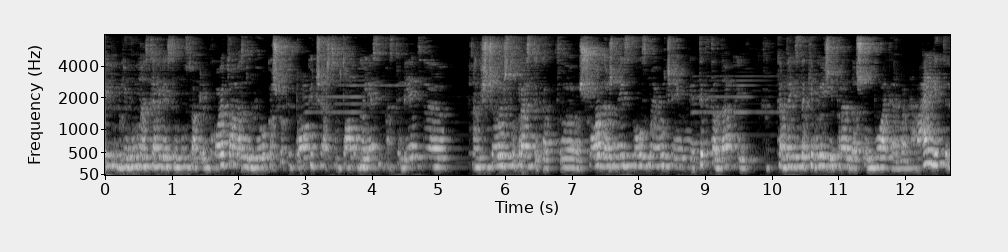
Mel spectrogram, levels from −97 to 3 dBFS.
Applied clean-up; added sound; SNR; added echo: classical method WPE with log-MMSE.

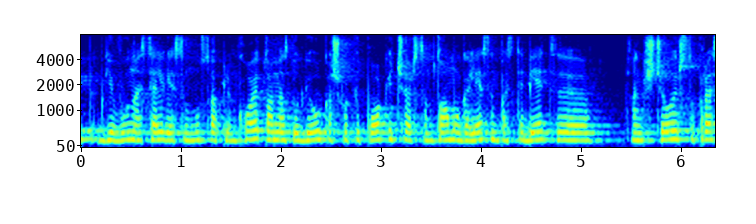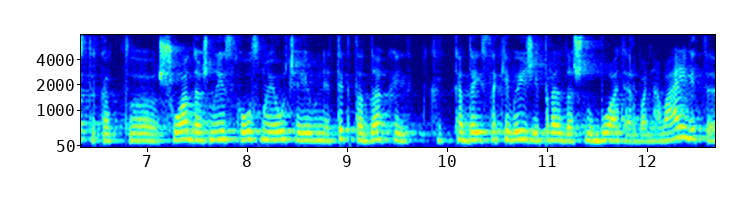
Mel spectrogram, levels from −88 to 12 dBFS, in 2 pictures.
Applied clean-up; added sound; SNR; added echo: none; none; none; none.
